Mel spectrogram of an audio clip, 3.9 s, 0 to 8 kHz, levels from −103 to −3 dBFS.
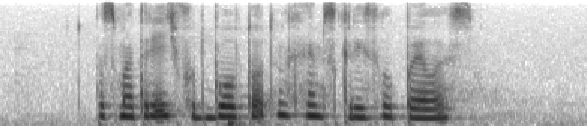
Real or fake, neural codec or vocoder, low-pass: real; none; 7.2 kHz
